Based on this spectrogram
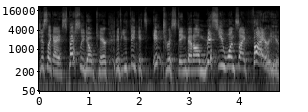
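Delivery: angry, very loud outburst. Character tells the person they will fire that they'll miss them: raising voice in anger. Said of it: "I'm raising my voice".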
